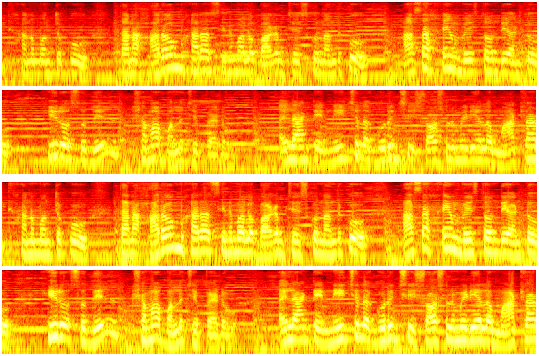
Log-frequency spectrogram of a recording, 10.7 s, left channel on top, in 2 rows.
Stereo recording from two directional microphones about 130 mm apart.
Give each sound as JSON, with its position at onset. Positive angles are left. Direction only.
{"t": 0.2, "sound": "speech", "side_deg": -50}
